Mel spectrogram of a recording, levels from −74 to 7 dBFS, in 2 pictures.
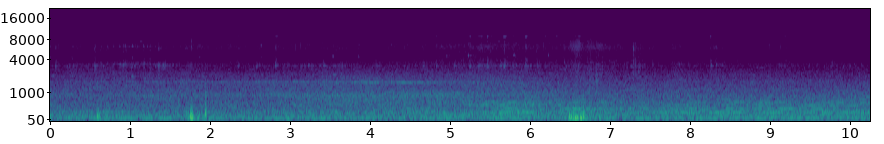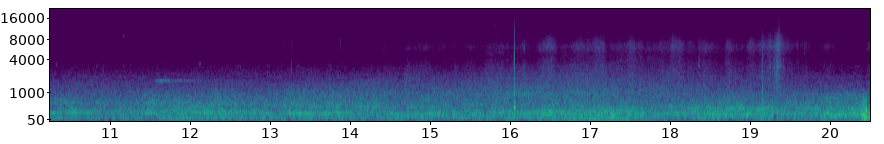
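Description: At 1.95 to 1.98 s there's a loud pop, a single sharp hit sitting roughly 20 dB above the sound, which keeps going underneath. Another, a touch harder at around 25 dB, lands at 16.06 to 16.09 s, and a third, again near 20 dB, at 19.16 to 19.19 s. Each lasts only a few hundredths of a second. They're likely voltage spikes, from something like a plug, switch or static discharge, being added to the signal.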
